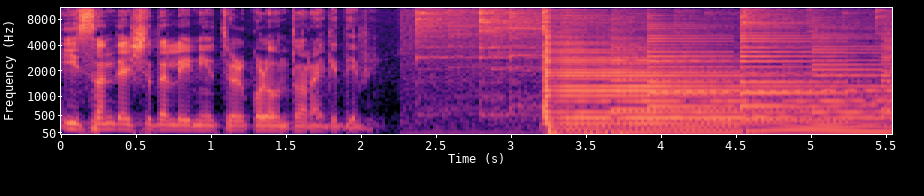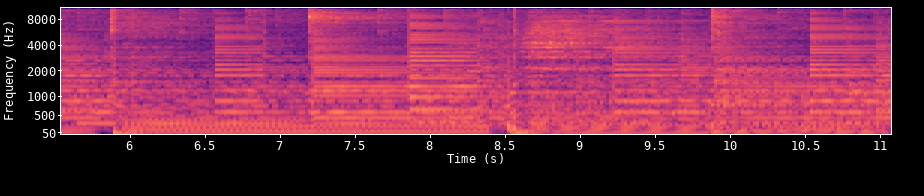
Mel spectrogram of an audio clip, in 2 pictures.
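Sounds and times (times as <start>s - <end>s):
man speaking into a microphone: 0.0s - 2.2s.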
